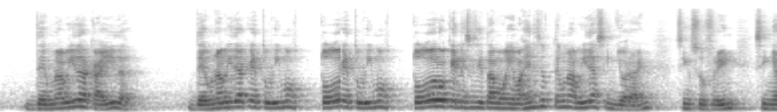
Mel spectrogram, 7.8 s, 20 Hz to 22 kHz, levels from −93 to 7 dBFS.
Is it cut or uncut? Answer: cut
